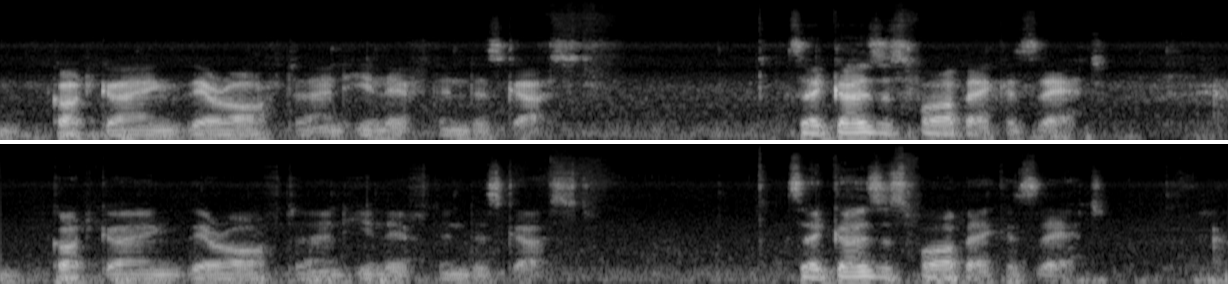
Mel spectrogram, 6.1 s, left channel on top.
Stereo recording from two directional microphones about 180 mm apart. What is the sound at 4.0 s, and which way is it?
Speech, 5° right (ahead or behind).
